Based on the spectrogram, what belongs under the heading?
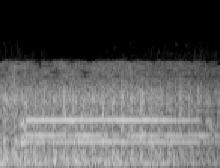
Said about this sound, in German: Ich habe kein Wort verstanden. Hier muss gerade irgendwo ein Zug vorbeigefahren sein.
